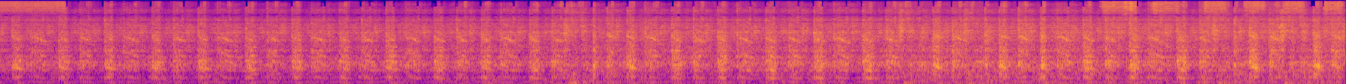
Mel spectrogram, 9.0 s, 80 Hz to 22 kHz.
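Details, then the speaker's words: Wrecked Volvo 240 B230 engine after Pertronix ignition fitted: catches and chugs unevenly about three pulses per second, never settling to steady idle; rough running, owner suspects not getting enough fuel. "Well, it wants to run. This thing jumps around a lot."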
